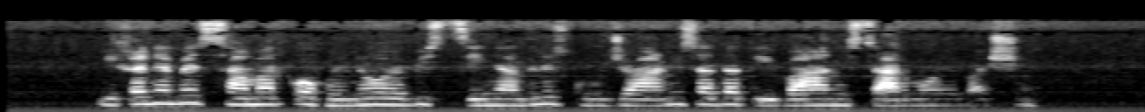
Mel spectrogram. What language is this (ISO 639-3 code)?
kat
